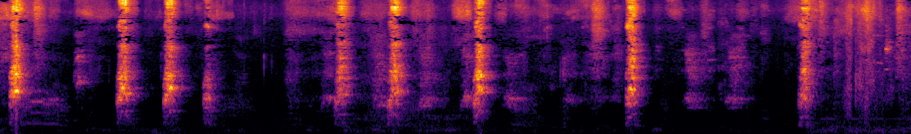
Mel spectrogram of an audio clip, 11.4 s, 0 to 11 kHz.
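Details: Two pug puppies born 9 April 2017 yap in quick, high-pitched barks, some single and some doubled, about every second or two, with softer whines and small squeaks filling the gaps.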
